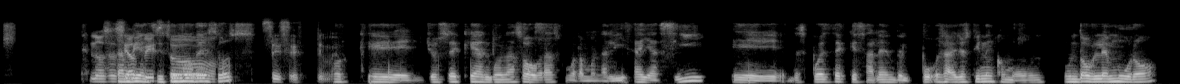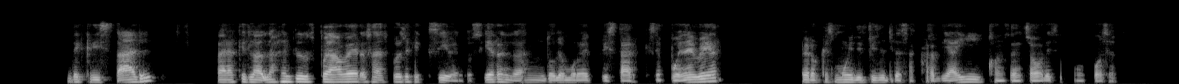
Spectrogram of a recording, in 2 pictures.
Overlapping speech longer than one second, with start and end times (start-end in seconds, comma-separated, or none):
1.1-2.6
